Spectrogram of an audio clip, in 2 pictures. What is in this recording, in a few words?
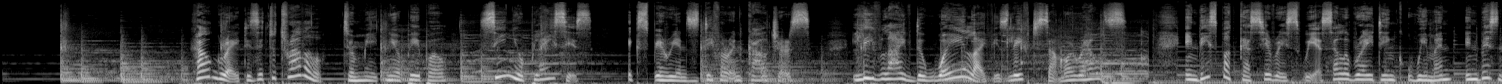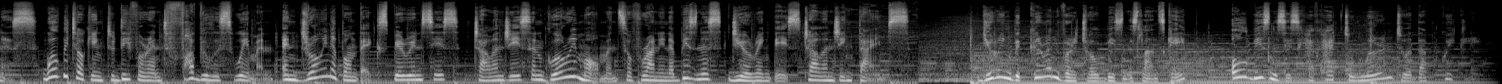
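Bulgarian-English, female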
